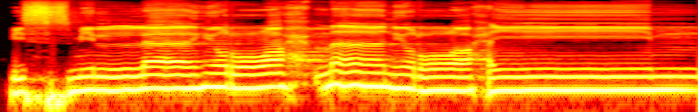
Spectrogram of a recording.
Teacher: huruf mim kita jelaskan mengalirnya gunnah. Dia mengalir tapi tidak sepanjang rakhawah.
